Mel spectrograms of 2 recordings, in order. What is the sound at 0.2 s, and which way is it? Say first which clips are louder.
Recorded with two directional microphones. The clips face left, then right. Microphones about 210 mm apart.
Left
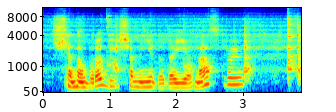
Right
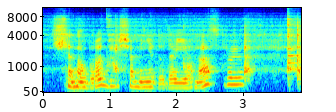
Speech: left 8 dB; 55° left (ahead or behind).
